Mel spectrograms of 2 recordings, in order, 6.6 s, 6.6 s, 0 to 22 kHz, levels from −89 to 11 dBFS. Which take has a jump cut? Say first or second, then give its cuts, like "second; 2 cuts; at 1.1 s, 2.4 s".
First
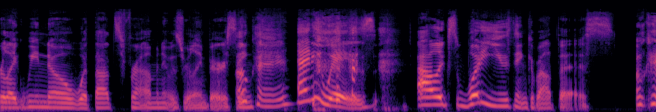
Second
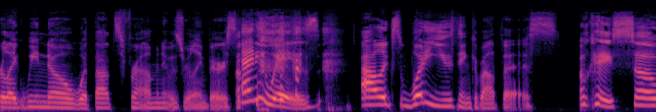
second; 1 cut; at 2.4 s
